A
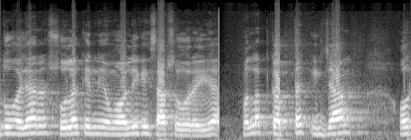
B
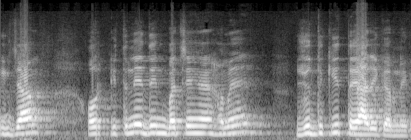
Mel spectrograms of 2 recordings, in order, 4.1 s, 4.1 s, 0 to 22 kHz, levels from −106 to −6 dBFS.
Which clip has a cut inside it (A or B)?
A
